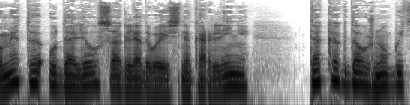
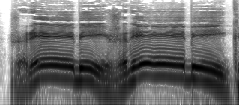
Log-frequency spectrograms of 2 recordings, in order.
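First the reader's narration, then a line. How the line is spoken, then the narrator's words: Shouting crowd. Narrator (Russian): кричали разбойники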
